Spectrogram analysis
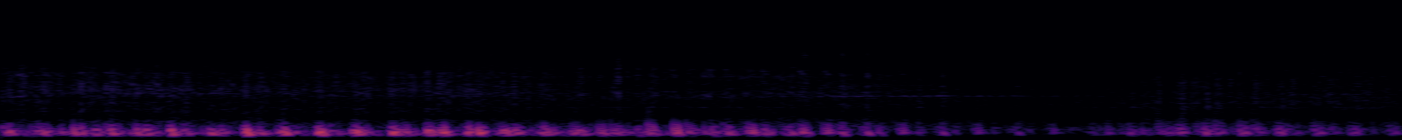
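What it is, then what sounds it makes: Wooden lid. A wooden lid is tapped rapidly as an ASMR trigger, with an echo effect added. The taps run as a steady stream of dull, low thuds with a clattering texture, louder in the first half and fading softer toward the end before picking up slightly.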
